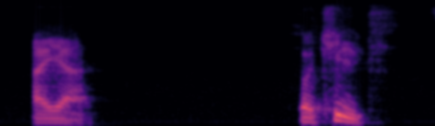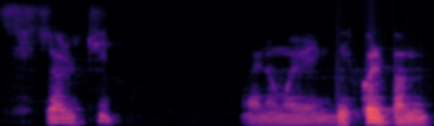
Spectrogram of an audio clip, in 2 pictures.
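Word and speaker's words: Xóchitl: Se pronuncia con S. Allá. Xochitl.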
